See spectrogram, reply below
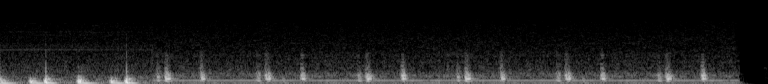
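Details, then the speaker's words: Quadruple gallop rhythm: regular, soft, low thuds grouped in fours, with an S4 before S1 and an S3 after S2, heard in sequence as S4, S1, S2, S3. "Okay I hope आपने ये audio clip सुना and आपको clear हो गया होगा कि s4 का sound कब आता है कैसा आता है s1 s2 and similarly s3 का भी ठीक है"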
